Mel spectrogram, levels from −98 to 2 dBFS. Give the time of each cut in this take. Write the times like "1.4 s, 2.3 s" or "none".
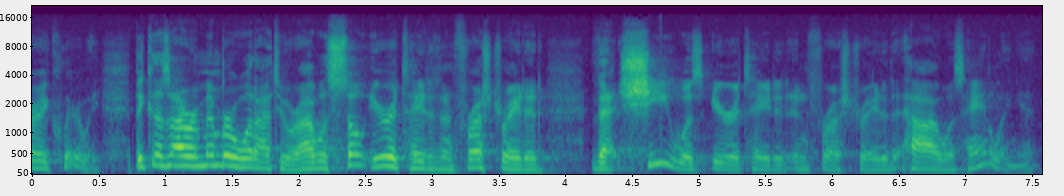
1.8 s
